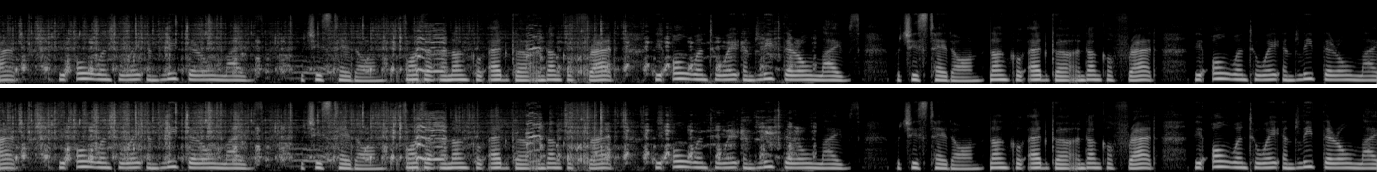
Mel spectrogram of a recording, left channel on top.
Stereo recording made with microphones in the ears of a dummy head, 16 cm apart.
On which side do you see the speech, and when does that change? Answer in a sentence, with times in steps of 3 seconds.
In this clip you hear the speech on the right from 0 s, in the centre from 3 s, on the left from 6 s, in the centre from 9 s and on the right from 12 s.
